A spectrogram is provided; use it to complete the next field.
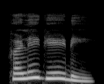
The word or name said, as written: ಕಳೆಗೊಡು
